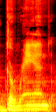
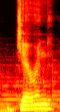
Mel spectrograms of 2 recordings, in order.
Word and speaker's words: Garand: know people in America call the weapon the Garand but the actual inventor of the weapon John Garand pronounced his own name Garand so that's how I say it what are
